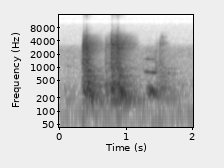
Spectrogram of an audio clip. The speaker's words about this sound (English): Open the door. I beg your pardon? The door.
